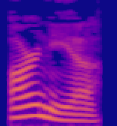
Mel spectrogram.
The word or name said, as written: Arnia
